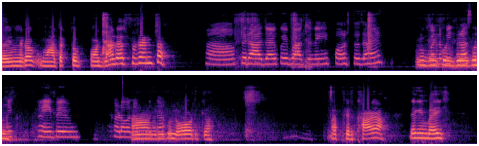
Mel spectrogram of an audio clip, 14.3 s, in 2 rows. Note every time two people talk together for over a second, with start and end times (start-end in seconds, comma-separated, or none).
none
